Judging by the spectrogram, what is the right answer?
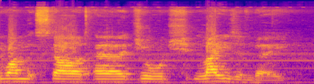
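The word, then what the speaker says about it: Lazenby: that starred uh George lasenby I believe it is pronounced lasenby it could be Len be I've heard it pronounced both ways um yeah really really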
